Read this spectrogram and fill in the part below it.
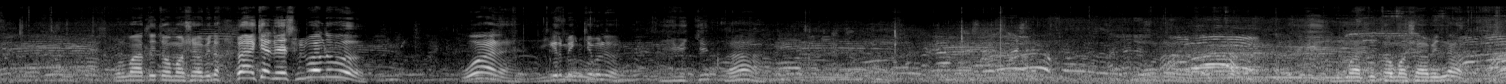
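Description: Several men talk and call out loudly nearby, outdoors among a crowd.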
